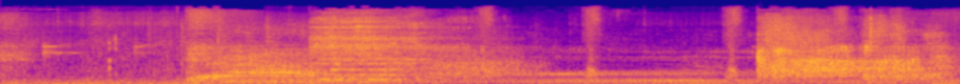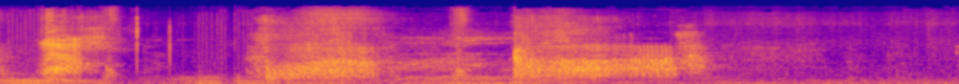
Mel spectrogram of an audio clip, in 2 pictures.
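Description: A creature growls and shrieks close by.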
